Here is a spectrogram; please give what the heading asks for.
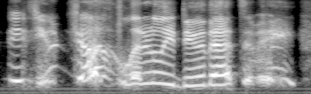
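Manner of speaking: high, squeaky outraged disbelief; laughing mock outrage. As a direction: sound stunned he just hung up. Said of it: "you're like".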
